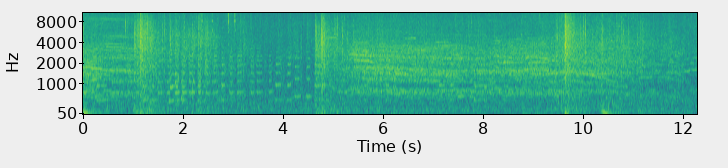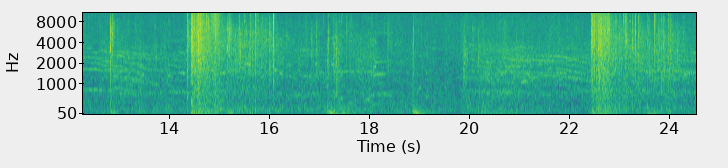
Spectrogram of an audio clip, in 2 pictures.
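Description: Musket volleys in an Empire: Total War battle with the 15th Foot (East Ridings) in a 1725 Russian campaign: repeated sharp crackling bursts of gunfire, several loud rolling volleys standing out over continuous battle din, with someone talking throughout.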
